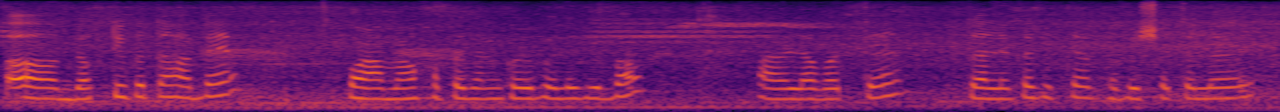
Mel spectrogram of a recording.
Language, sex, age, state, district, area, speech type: Assamese, female, 18-30, Assam, Kamrup Metropolitan, rural, spontaneous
